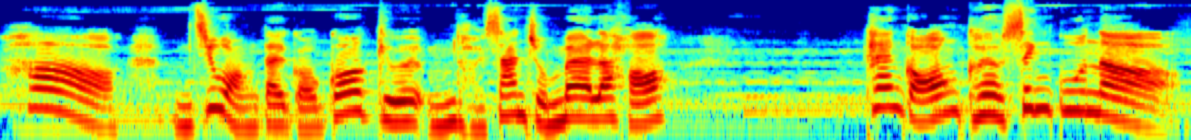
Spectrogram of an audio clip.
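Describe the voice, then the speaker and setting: An actress playing a spoiled young princess who wheedles and pouts, in Hong Kong Cantonese radio drama style. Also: female voice, on the high side, animated, moderate pace, soft background music, natural voice. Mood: childish, insistent. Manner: whiny, pouty, coaxing.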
